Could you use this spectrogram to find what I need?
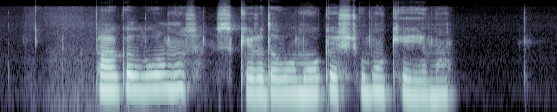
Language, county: Lithuanian, Marijampolė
